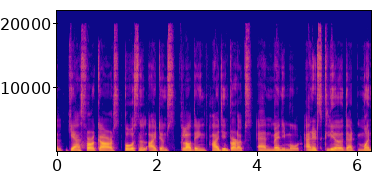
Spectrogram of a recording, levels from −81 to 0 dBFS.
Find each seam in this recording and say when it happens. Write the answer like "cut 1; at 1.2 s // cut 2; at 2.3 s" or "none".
cut 1; at 4.9 s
